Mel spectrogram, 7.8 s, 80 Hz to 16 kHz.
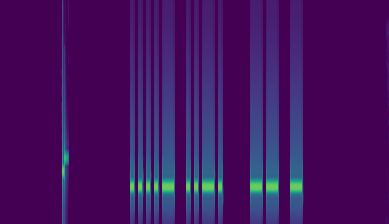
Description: Morse code, heard as a keyed tone, about 16 wpm, 700 Hz. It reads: 4F MT
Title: Field Day Exchanges Encore - 15wpm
